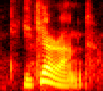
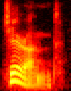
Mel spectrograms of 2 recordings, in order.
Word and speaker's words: gerund: yeah yeah okay okay gerand i'm always getting stuck this sound gerund now we can make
